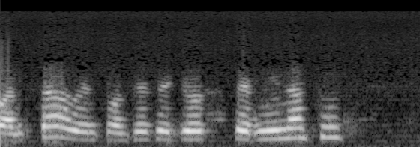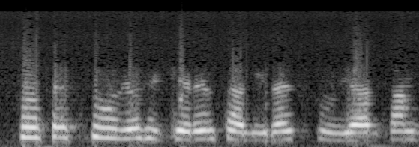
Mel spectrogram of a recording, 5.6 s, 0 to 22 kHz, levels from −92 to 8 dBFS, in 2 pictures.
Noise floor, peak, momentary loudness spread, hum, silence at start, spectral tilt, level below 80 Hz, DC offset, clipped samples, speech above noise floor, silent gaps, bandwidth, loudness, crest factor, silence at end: -54 dBFS; 0 dBFS; 8 LU; none; 0 s; -7 dB/octave; -54 dBFS; under 0.1%; under 0.1%; 42 dB; none; 5.8 kHz; -12 LUFS; 12 dB; 0 s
